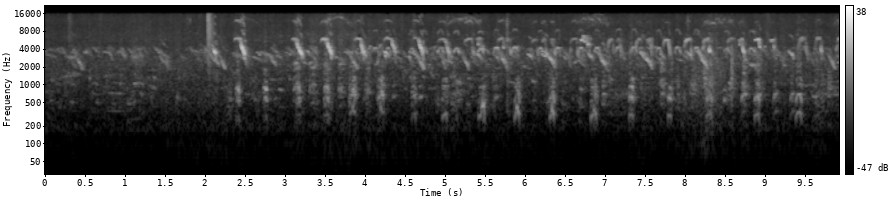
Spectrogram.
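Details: Mother hen guarding her 21 chicks: a dense chorus of high, thin, downward-sliding peeps from many chicks, several each second and irregular, with softer lower clucks underneath.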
